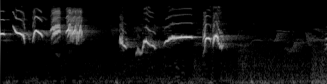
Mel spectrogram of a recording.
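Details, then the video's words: Oriental magpie-robin, young bird singing hard as a wild bird comes near; rich varied whistles and warbles, fast looping phrases followed by a long clear whistled note and sliding notes, then quieter twitters. "Choè than non lên hót cực sung khi bổi đến gần"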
